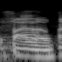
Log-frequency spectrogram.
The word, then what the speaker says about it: phyllo: And today I learned that that word is properly pronounced phyllo. I've called it phyllo my entire life, but it is correct.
